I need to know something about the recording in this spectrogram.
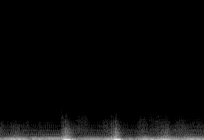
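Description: Background music: a sustained low, humming pad with deep, heartbeat-like drum beats about twice a second.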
